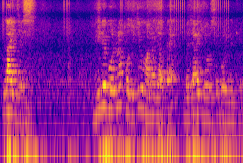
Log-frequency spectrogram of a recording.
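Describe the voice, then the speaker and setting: A man teaching a German lesson, explaining each German sentence slowly in Hindi. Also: a little high, dark tone, far from the mic, a little hiss or hum. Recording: echoey room, voice from off-mic.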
